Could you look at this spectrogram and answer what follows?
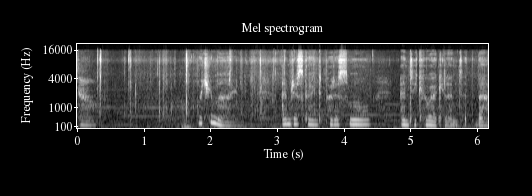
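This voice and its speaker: A woman voicing a centuries-old, genteel female vampire dentist in an ASMR roleplay, speaking in a soft, posh, coaxing whisper. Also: medium pitch, measured pace, gravelly, noisy background. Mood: soothing.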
